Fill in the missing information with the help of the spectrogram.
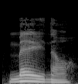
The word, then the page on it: meno: Italian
